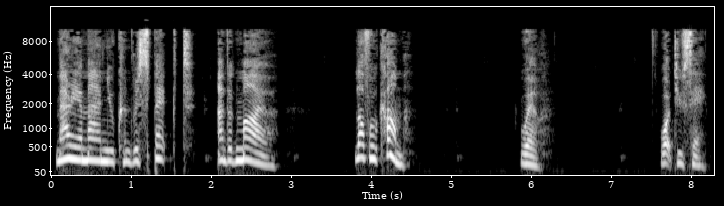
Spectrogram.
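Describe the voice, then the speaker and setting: A woman's voice: medium pitch, lively intonation, slow, pauses often, dry recording, studio quality. An actress with a British accent playing a middle-aged widowed mother, solemn and anguished, in radio drama style. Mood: earnest pleading. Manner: solemn, intense, melodramatic. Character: anguished, bitter widowed mother pleading with her daughter.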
